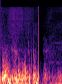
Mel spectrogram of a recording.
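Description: Strong wind gusting across a foggy mountain pass near the summit of Gunung Slamet, a loud, close roar buffeting the microphone that drops away abruptly partway through.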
